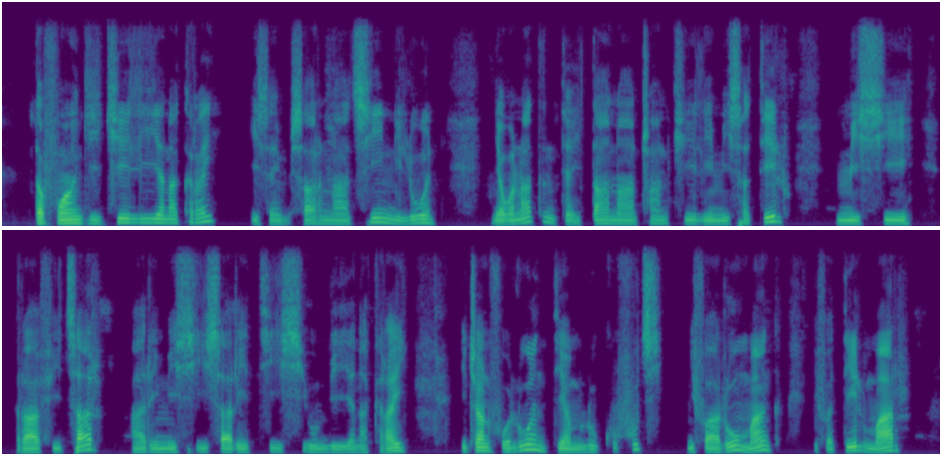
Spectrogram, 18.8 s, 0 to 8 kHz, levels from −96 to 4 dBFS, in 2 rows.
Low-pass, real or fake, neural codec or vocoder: 7.2 kHz; real; none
